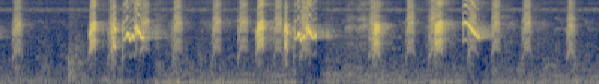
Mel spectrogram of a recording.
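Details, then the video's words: Sooty-headed bulbul song meant to call in wild birds: clustered sharp chirps and twittering trills in quick groups, with a bright falling whistle near the end and a soft low hum underneath. "Suara Burung Kutilang Gacor"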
